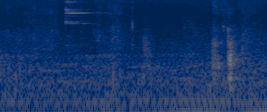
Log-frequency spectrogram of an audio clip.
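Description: A dog howls.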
